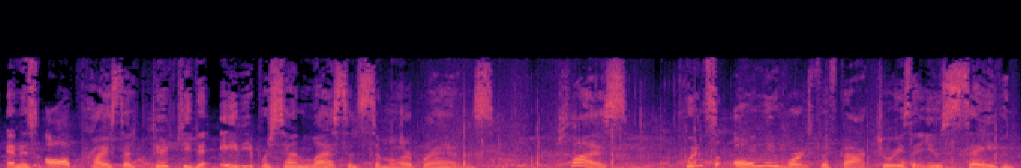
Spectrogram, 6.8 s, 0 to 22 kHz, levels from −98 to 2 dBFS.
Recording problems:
murmuring crowd; loud; throughout; 10 dB below the speech

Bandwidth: 14.5 kHz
